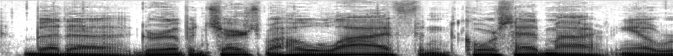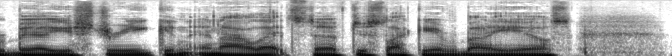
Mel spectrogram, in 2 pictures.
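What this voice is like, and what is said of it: Southern East Tennessee accent. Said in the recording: “I'm from the Bible Belt, if you can't tell by my dialect here. ... I'm from East Tennessee”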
